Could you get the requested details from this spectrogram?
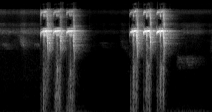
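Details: Companion-summoning calls of a wild blue-crowned hanging parrot: two tight groups of three shrill, high-pitched squeaky notes about a second apart, nothing else audible.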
